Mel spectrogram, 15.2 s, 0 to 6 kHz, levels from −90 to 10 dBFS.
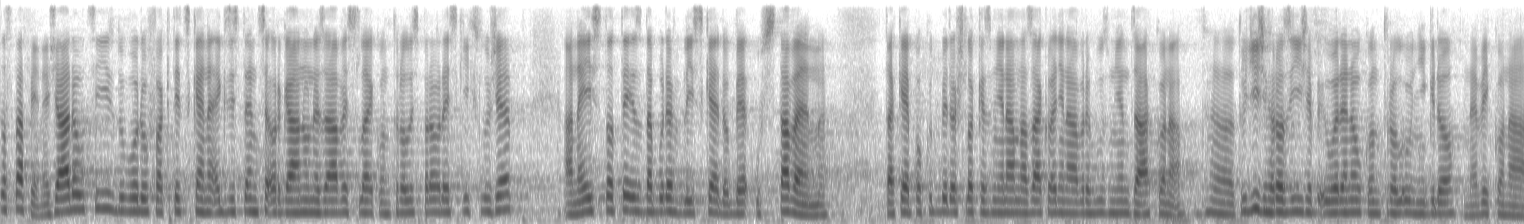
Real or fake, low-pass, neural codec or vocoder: real; 5.4 kHz; none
